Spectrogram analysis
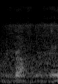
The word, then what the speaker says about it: croquet: What's this pronounced croquet? It's not. Like Chevrolet? Yep, according to my original text, it is very much croquet.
